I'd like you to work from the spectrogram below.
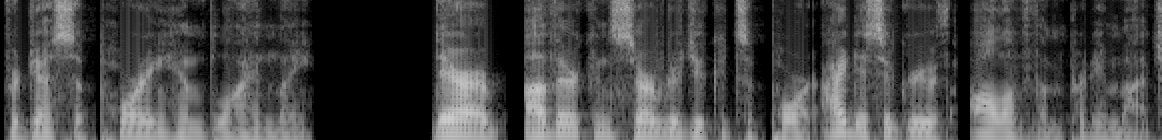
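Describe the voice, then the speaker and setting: An American-accented man at a very fast pace, animated in tone, on a very clean recording with a silent background. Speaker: podcast host. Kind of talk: news commentary with political opinion, turning into an angry rant. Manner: animated, exasperated, forceful, lecturing and pleading; conversational, sarcastic.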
